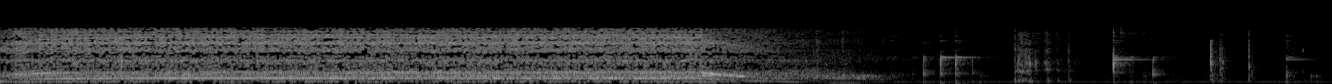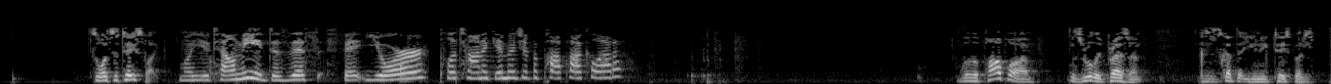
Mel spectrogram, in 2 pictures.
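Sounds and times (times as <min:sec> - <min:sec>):
blender crushing ice for a cocktail: 0:00.0 - 0:08.9
speech: 0:14.3 - 0:19.6, 0:22.9 - 0:26.6.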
